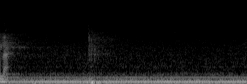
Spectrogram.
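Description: Steady low hum with a faint, short click about a second in.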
